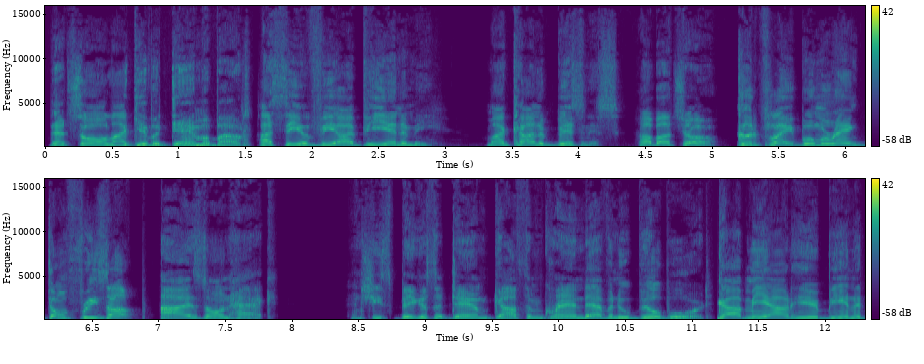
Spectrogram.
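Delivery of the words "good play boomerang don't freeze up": high-pitched shout-out to a teammate; urgent, raised encouragement; combat callout. Acted. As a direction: call across the fight to your squad.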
